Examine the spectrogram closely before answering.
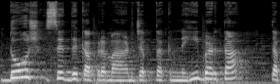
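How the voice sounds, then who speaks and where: A woman speaks at a medium pitch with very wide pitch swings, music playing in the background. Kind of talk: TV news report voice-over.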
